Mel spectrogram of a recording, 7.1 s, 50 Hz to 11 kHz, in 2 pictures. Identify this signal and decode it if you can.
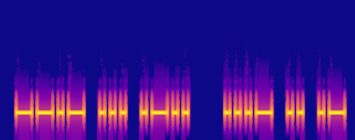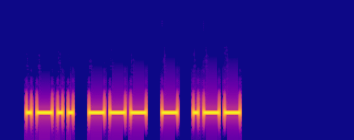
Morse code, heard as a keyed tone, about 22 wpm, 700 Hz. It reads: QSL VIA LOTW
